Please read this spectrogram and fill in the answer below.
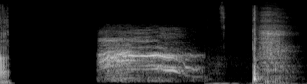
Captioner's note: Wilhelm scream; exhale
